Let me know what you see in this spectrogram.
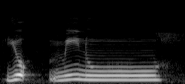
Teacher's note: ان یؤمنوا، حمزہ کو جھٹکے سے پڑھا، یؤمنوا، نون پیش واو نو، واو مدہ، واو ساکن سے پہلے والے حرف پر پیش ہو تو واو مدہ ہوتا ہے، اس کو ایک الف کے برابر لمبا کریں گے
